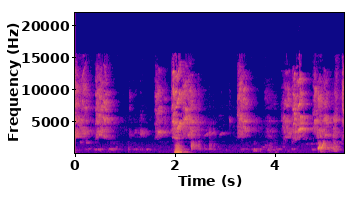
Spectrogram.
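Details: Cherry, a 4-year-old female pet Congo African grey parrot, gives short bursts of raspy, chattering vocalizations with sharp squeaky notes, broken by brief pauses, indoors while people talk nearby.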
